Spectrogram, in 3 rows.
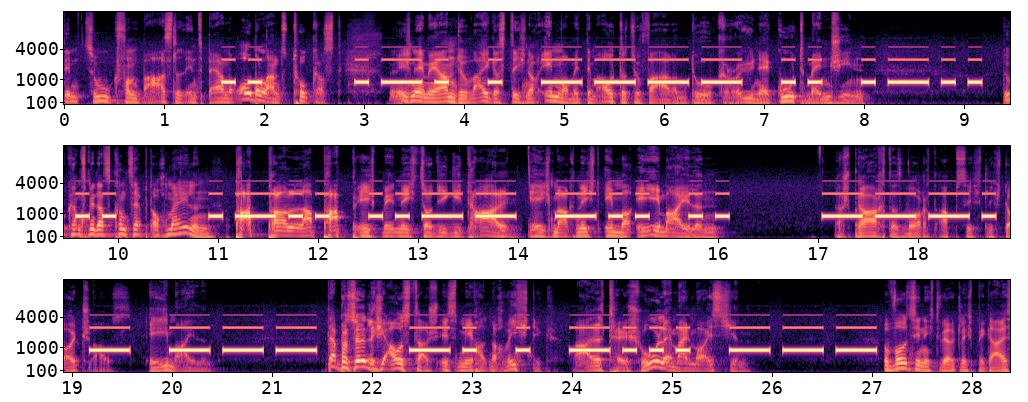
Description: Morse code (Russian alphabet), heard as a keyed tone, machine-sent, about 9 wpm, 880 Hz, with speech in German. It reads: И РЕШИЛИ ЛЮДИ ЧТО НЕБО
